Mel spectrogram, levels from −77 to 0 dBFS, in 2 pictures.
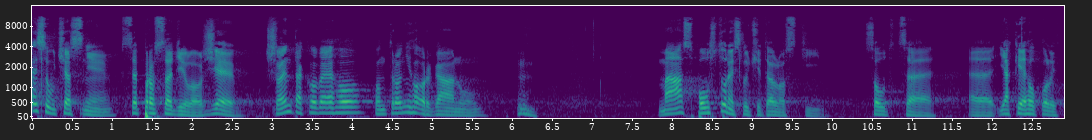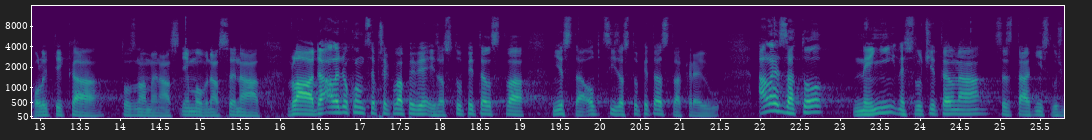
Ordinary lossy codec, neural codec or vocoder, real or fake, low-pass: MP3, 48 kbps; vocoder, 44.1 kHz, 128 mel bands every 512 samples, BigVGAN v2; fake; 14.4 kHz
